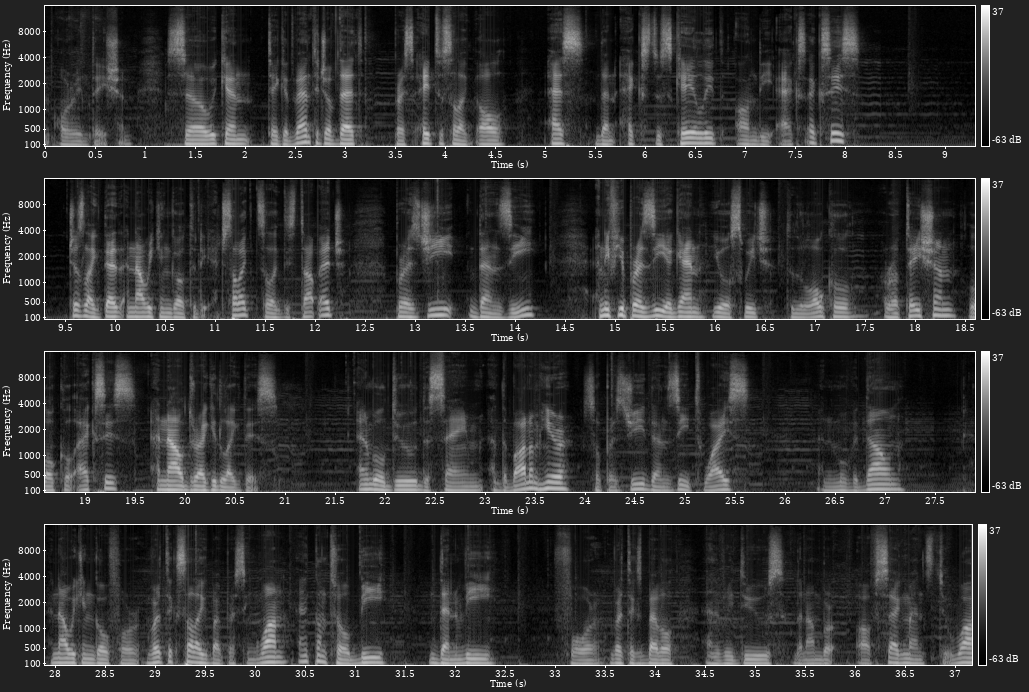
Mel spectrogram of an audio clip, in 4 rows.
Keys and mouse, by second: 3.1 a, 4.6 s, 5.3 x, 9.4 click, 10.7 2, 11.2 click, 13.1 g, 13.6 z, 15.3 z, 21.5 click, 22.1 click, 24.2 g, 24.4 z, 24.7 z, 27.7 1, 27.7 2, 29.3 1, 31.0 ctrl+b, 32.0 v.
